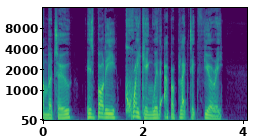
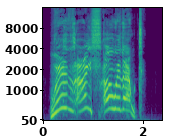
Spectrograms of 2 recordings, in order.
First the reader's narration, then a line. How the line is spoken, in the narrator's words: bellowed Number Two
